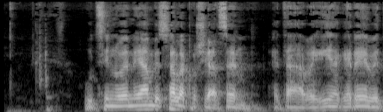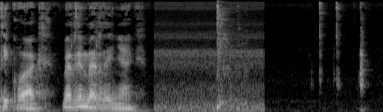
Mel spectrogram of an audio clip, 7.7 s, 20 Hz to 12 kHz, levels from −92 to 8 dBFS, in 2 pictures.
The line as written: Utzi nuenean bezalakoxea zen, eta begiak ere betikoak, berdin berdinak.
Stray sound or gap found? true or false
true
